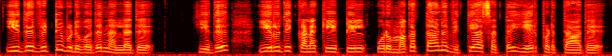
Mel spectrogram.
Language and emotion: Tamil, neutral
